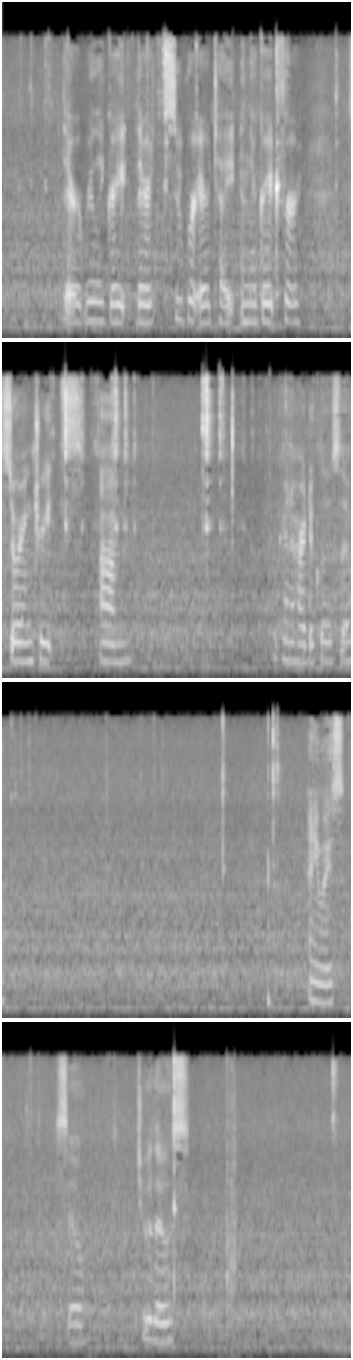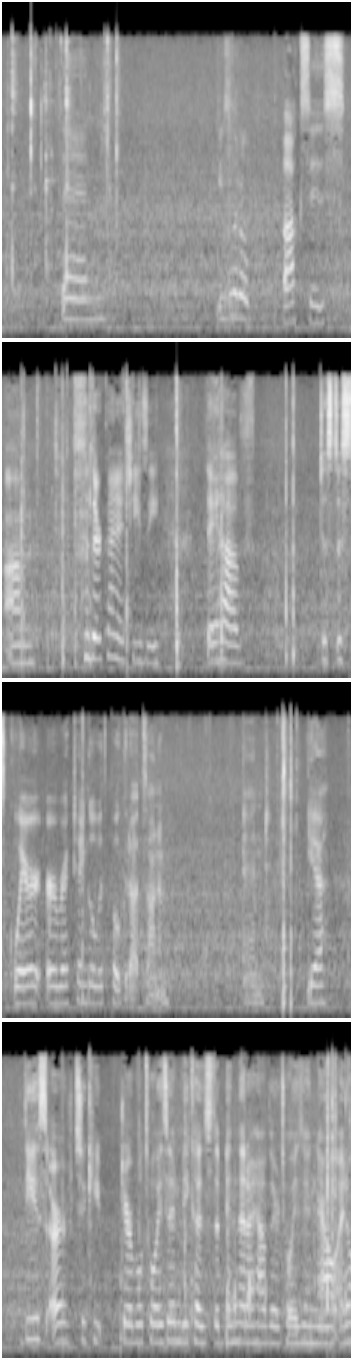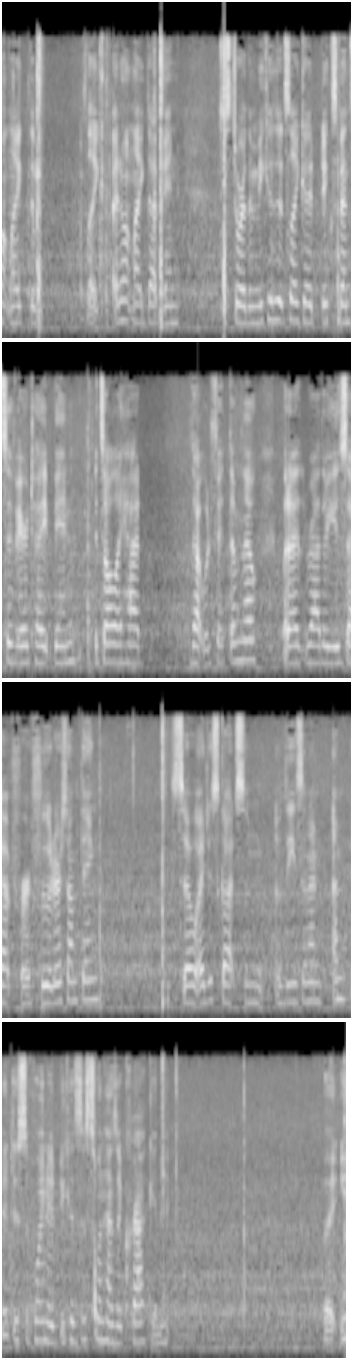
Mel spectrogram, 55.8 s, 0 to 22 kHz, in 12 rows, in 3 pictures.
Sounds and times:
Speech: 0.8s - 6.4s, 8.3s - 9.4s, 13.4s - 13.9s, 14.7s - 15.1s, 15.8s - 16.5s, 19.4s - 20.0s, 21.5s - 25.4s, 26.0s - 26.6s, 27.5s - 30.2s, 31.2s - 39.6s, 40.2s - 43.8s, 44.4s - 47.9s, 48.8s - 53.4s, 55.5s - 55.7s.

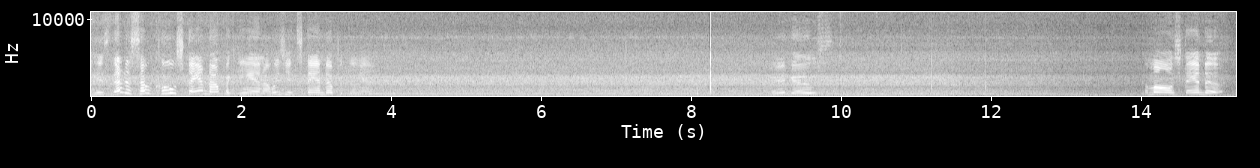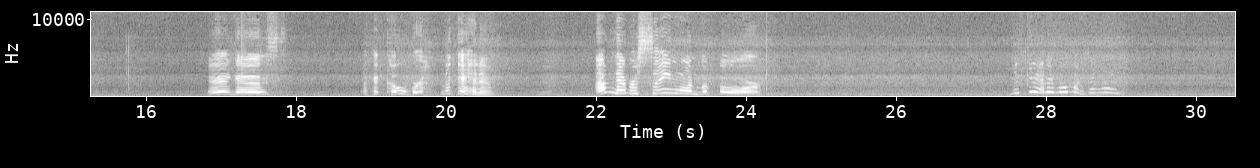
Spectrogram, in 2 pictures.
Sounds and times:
Speech: 0.0s - 3.9s, 9.1s - 9.9s, 14.0s - 15.2s, 16.8s - 17.8s, 18.9s - 20.7s, 22.0s - 24.2s, 27.5s - 29.1s
Outside, rural or natural: 0.0s - 30.5s.

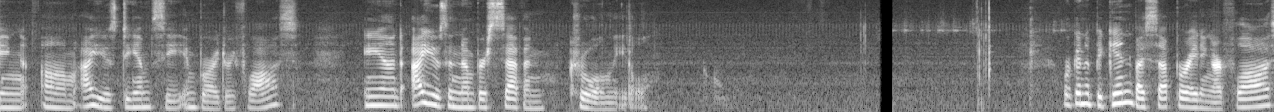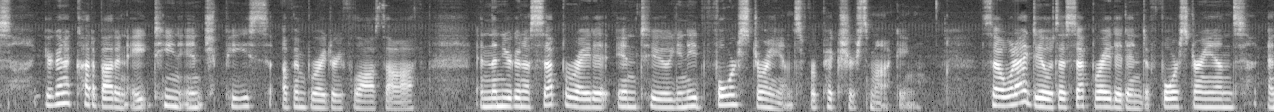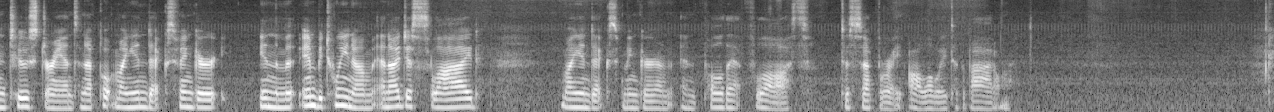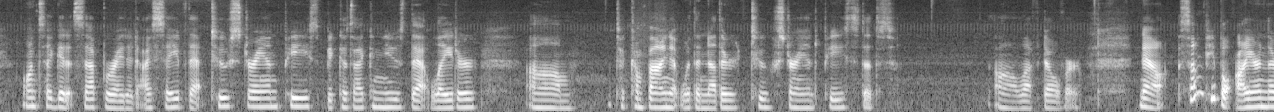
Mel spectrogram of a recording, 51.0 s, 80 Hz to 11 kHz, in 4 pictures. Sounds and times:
Speech: 0.0s - 3.0s, 3.6s - 6.6s, 10.6s - 22.0s, 22.6s - 30.3s, 31.1s - 35.7s, 38.4s - 47.2s, 48.1s - 50.9s
Inside, small room: 0.0s - 50.9s.

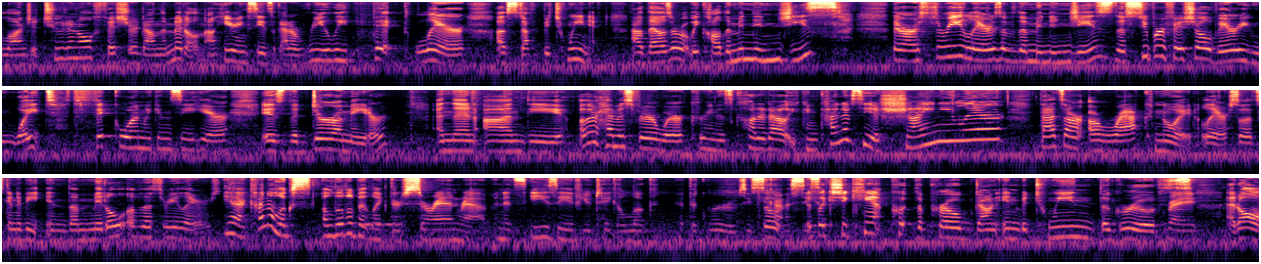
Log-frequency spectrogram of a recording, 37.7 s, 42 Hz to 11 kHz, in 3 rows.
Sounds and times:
Speech: 0.0s - 37.7s.

